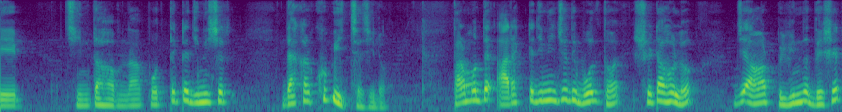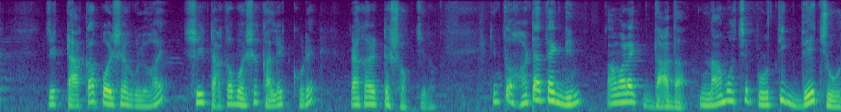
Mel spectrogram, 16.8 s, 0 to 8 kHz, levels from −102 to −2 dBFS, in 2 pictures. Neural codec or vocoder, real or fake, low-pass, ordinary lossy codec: none; real; none; none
